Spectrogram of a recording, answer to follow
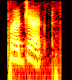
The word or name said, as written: to project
